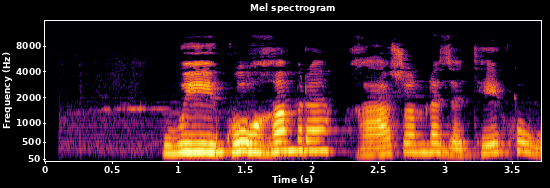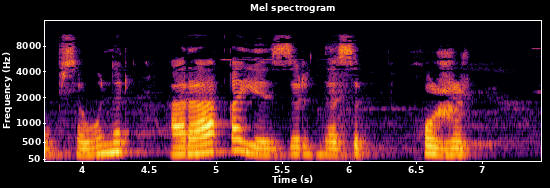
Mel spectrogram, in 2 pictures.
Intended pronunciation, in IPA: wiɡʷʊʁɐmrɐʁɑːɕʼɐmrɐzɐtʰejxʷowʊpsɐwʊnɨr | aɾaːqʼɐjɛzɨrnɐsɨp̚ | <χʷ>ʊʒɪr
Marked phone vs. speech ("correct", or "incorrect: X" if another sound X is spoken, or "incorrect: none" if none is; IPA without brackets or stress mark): correct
